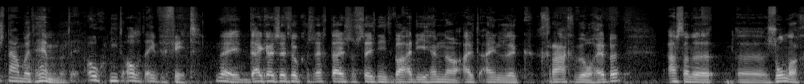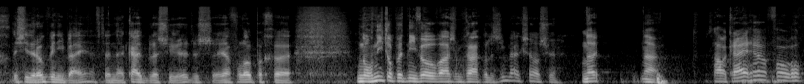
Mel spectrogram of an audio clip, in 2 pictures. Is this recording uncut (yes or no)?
no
